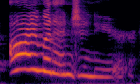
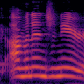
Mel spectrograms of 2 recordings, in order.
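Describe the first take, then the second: First: It is said in an excited tone. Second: It is said in a plain, flat tone.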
